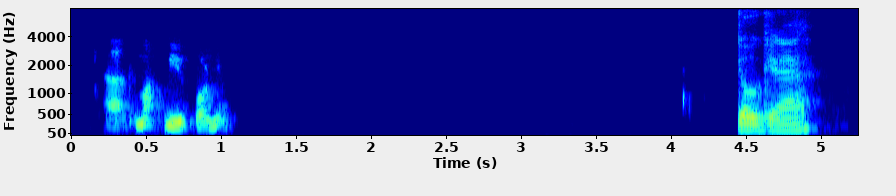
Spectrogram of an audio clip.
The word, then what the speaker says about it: Gauguin: Gauguin. Gauguin is correct. Good attempt on the French pronunciation.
